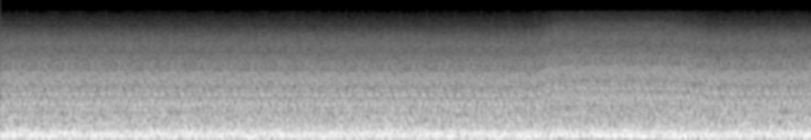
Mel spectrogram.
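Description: A young man speaks quietly into a microphone.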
